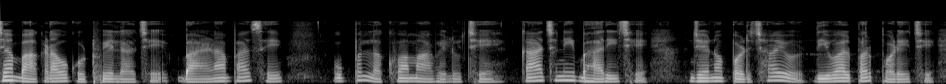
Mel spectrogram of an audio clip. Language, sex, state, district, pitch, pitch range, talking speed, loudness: Gujarati, female, Gujarat, Valsad, 145 Hz, 130-155 Hz, 115 wpm, -22 LUFS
